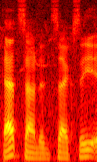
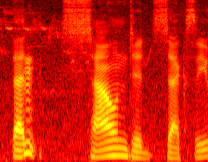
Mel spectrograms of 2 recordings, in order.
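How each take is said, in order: First: It sounds genuinely sexy. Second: It sounds ironic and deliberately weird.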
